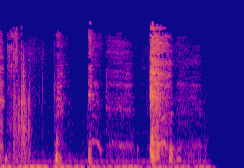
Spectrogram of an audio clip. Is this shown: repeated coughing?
yes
